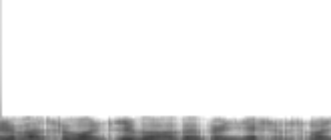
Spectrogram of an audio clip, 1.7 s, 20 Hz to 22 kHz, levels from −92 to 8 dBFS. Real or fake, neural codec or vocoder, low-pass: fake; autoencoder, 22.05 kHz, a latent of 192 numbers a frame, VITS, trained on many speakers; 3.6 kHz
